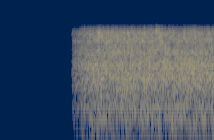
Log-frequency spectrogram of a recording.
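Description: Steady hiss and patter of a water jet spraying into a backyard above-ground pool, starting abruptly about two-thirds of a second in.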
